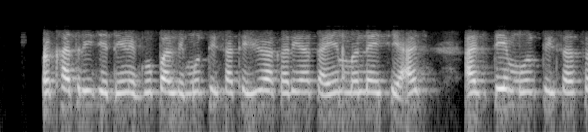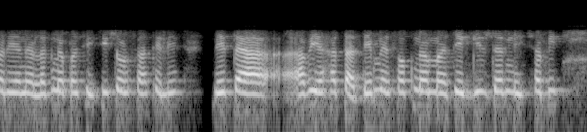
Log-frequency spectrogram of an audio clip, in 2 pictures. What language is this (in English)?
Gujarati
